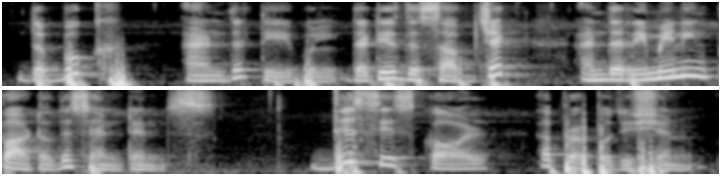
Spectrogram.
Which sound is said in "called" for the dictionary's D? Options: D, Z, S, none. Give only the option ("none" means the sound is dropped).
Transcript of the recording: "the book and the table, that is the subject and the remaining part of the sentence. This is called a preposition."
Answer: D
